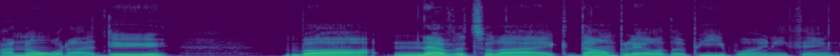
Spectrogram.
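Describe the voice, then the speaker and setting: Here a man talks at a fairly quick pace with a slight Spanish accent. His intonation is fairly even. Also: dry, close sound with no echo. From Spain. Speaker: basketball content creator. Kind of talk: casual chat. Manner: fast.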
